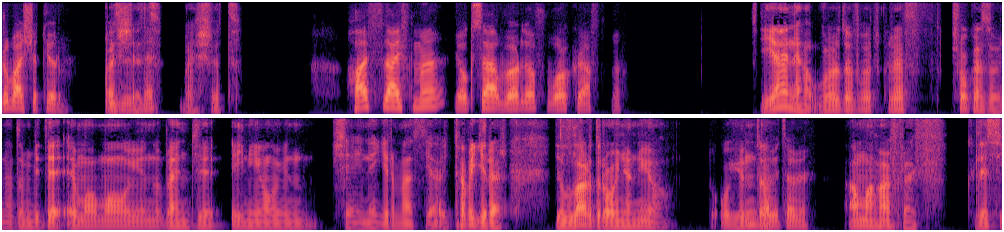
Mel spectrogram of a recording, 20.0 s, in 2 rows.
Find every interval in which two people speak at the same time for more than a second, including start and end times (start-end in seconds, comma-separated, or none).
none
